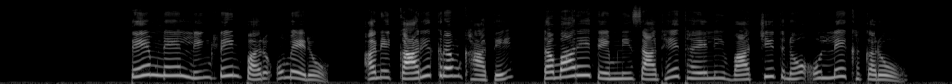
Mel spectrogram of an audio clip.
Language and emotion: Gujarati, neutral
